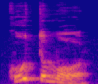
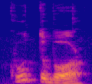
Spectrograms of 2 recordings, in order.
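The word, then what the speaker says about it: cóta mór: So I looked up Cotamore, and there's three pronunciations, which is the Munster pronunciation, Cotamore, Cotamore. Connacht is so like Cotamore, and then Catamore is the Ulster pronunciation.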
